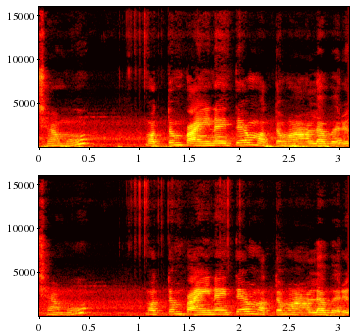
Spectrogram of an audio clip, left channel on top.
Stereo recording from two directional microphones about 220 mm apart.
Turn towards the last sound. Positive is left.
turn(degrees=30)  # may be behind; listen again after turning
